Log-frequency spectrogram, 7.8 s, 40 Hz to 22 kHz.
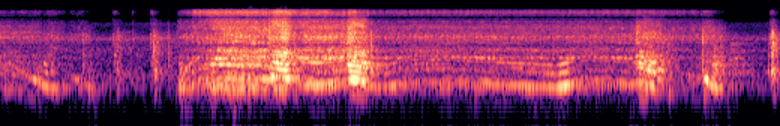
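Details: H-1 Pro Series Ace R450 electric scooter after caliper alignment (bolts loosened, caliper recentred over misaligned rotor): motor hum rises and falls with wheel speed, and when the brake is applied there is no rubbing or squeal; normal disc brake operation.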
